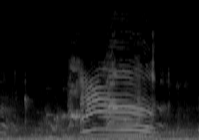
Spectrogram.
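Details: Morning meow from a baby kitten: a single drawn-out, rising-then-falling cry lasting nearly a second over low background hum.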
